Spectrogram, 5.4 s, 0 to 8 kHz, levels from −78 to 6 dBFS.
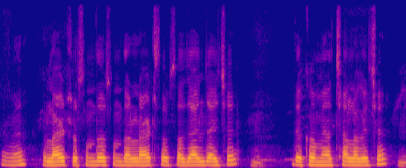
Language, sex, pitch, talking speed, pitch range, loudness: Maithili, male, 170 Hz, 135 wpm, 165-180 Hz, -15 LUFS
